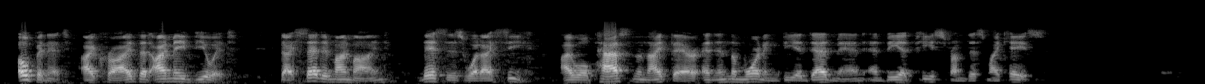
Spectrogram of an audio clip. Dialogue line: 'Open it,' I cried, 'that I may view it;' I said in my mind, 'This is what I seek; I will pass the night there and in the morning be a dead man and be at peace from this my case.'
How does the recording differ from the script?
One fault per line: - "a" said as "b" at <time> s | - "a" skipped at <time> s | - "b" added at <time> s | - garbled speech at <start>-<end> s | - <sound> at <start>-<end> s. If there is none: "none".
none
